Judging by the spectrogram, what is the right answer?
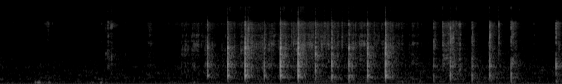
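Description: Square AB crystal rhinestone drills pouring from a plastic tray into a small plastic bag: a quick, dense run of tiny clicks and plastic rustling that starts about two seconds in.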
